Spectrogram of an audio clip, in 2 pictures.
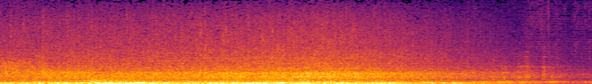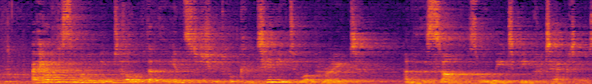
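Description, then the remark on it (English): Steady, dense rain hisses loudly for about five seconds, then fades into a quieter background as people begin talking over it. “I need to sit and think and not be in the rain.”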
